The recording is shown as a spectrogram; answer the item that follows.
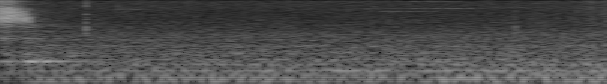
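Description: A steady low background hum with no distinct clicks or knocks, the tail of a spoken word just at the start.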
